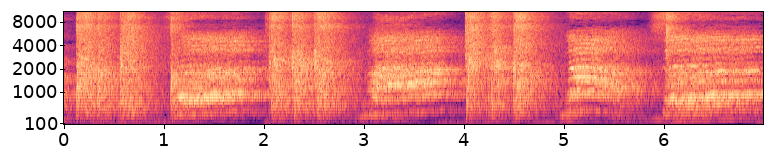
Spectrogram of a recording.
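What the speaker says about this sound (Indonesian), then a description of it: "Tepuk semangat." A class of students claps in unison in a rhythmic cheer, sharp bursts of claps in repeated patterns about once per second, loud and close, with children's voices shouting along.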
